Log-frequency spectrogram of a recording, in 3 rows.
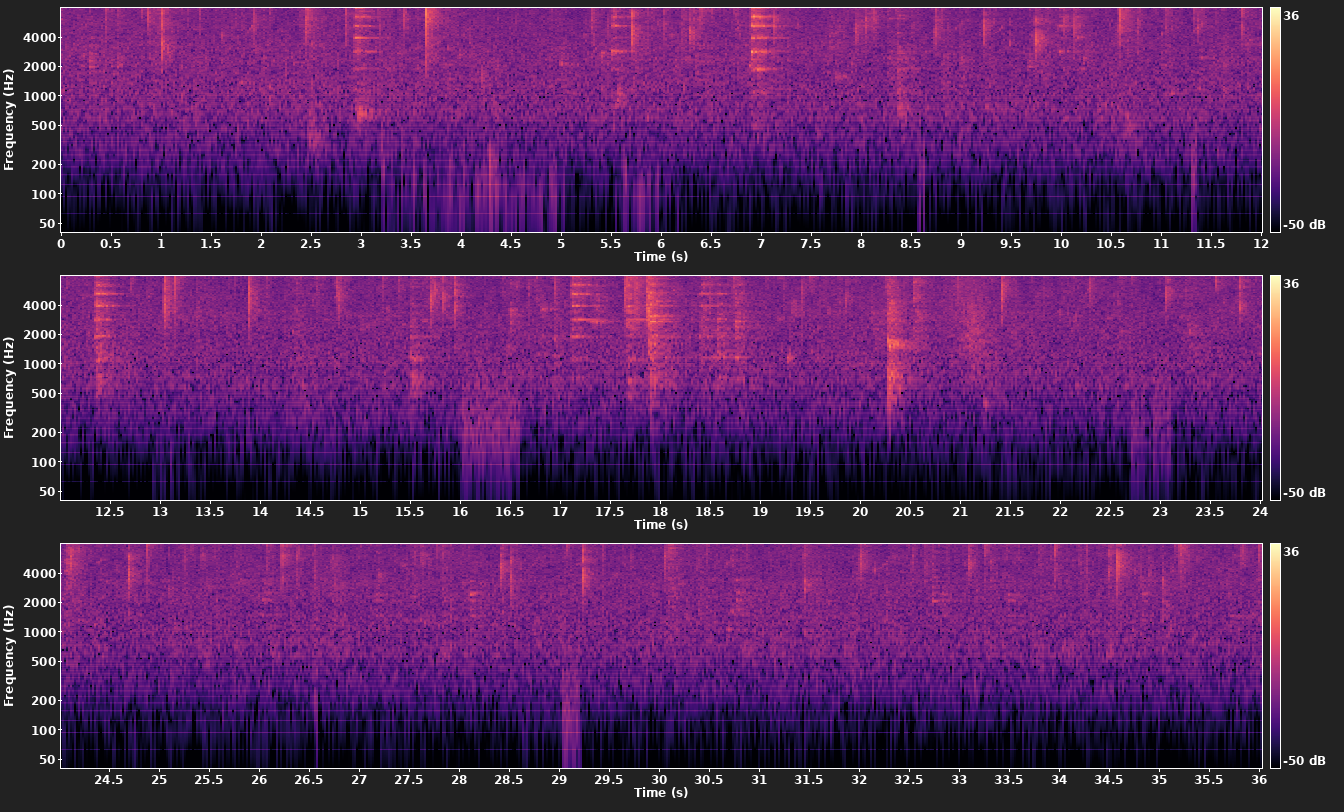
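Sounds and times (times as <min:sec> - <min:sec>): raindrops tapping close by: 0:00.0 - 0:36.0
steady rain falling: 0:00.0 - 0:36.0
raindrop ringing ping: 0:02.9 - 0:03.4, 0:06.8 - 0:07.4, 0:12.3 - 0:12.8, 0:16.9 - 0:18.9.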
